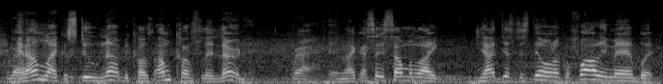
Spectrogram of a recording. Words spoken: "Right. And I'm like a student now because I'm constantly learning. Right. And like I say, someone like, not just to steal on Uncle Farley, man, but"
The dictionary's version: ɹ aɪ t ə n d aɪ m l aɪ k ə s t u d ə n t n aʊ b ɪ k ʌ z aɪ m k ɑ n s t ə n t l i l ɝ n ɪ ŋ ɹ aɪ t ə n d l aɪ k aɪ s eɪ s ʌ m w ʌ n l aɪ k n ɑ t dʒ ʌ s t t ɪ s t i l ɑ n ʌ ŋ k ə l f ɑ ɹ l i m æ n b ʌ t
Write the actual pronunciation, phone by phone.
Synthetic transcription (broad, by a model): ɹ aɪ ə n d aɪ m l aɪ k ə s t u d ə t b ɪ k ʌ z aɪ m k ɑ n s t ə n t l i l ɝ n ɪ ŋ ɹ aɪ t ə n l aɪ k aɪ s eɪ s ʌ m w ʌ n l aɪ k n ɑ t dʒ ʌ s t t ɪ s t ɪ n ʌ k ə f ɑ l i m æ n b ʌ t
